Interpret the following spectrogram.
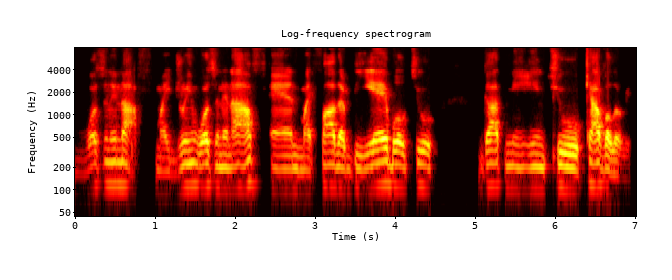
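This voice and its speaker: A man in his forties from Azerbaijan, a guest in an interview, speaking haltingly with many repeated and restarted words. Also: fairly low pitch, fairly even intonation. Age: 40s. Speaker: guest, farrier and show jumper. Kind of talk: casual interview talk.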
